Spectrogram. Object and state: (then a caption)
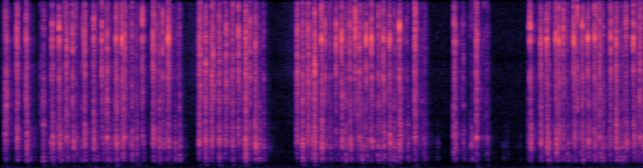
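Mechanical keyboard with plastic keycaps. Fast two-handed fingertip typing on a mechanical keyboard with plastic keycaps and clicky blue switches. Bright, sharp clicks come in quick bursts separated by short pauses. Each keystroke decays almost instantly.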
